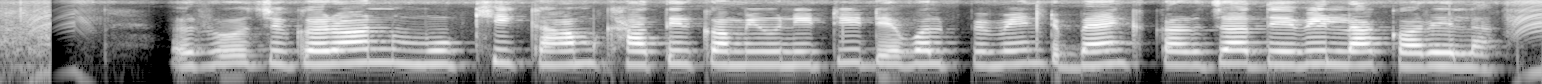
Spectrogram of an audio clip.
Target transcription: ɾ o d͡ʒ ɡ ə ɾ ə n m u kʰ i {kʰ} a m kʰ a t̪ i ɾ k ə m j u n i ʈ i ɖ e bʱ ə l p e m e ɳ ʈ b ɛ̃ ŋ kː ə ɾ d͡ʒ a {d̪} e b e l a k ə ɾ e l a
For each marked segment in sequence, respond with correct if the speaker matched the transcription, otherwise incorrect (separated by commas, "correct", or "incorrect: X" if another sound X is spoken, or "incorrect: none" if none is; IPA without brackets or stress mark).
incorrect: k, correct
